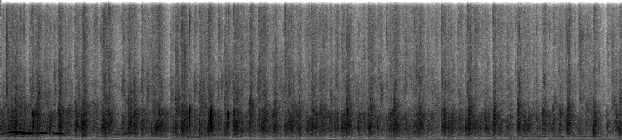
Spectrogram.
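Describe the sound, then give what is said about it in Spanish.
Audience applause at a folk improvised-verse singing tournament, a dense, steady clapping that continues evenly for several seconds. “Por eso les pido, por favor, un grandísimo aplauso para ellos.”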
